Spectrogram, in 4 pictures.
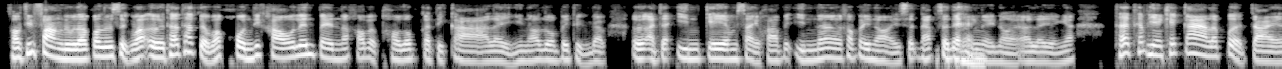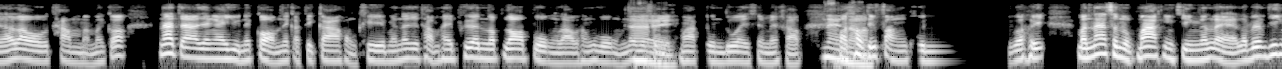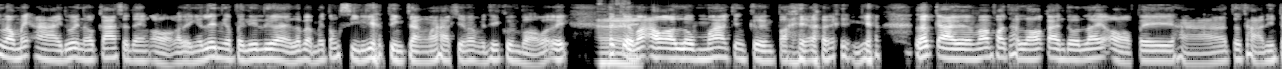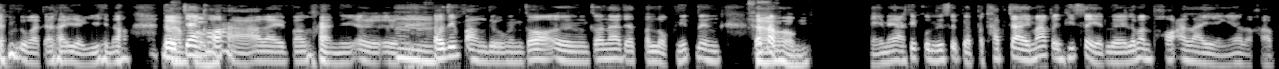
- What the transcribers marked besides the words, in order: laughing while speaking: "แสดง"; "เกม" said as "เคม"; laughing while speaking: "ซีเรียส"; laughing while speaking: "มาก"; laughing while speaking: "ไป อะไรอย่างเงี้ย"; laughing while speaking: "ตำรวจ"; laughing while speaking: "เนาะ"; laughing while speaking: "ประมาณ"
- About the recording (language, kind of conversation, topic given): Thai, podcast, ทำอย่างไรให้การเล่นบอร์ดเกมกับเพื่อนสนุกขึ้น?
